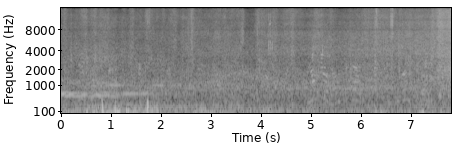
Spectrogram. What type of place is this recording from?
residential area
